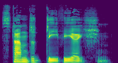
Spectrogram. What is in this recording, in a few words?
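"standard deviation", British English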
